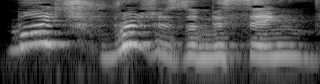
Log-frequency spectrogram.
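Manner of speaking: high, loud distressed queen; frantic queen calling; upset cry. Acted. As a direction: cry out in alarm. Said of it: "she cried".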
